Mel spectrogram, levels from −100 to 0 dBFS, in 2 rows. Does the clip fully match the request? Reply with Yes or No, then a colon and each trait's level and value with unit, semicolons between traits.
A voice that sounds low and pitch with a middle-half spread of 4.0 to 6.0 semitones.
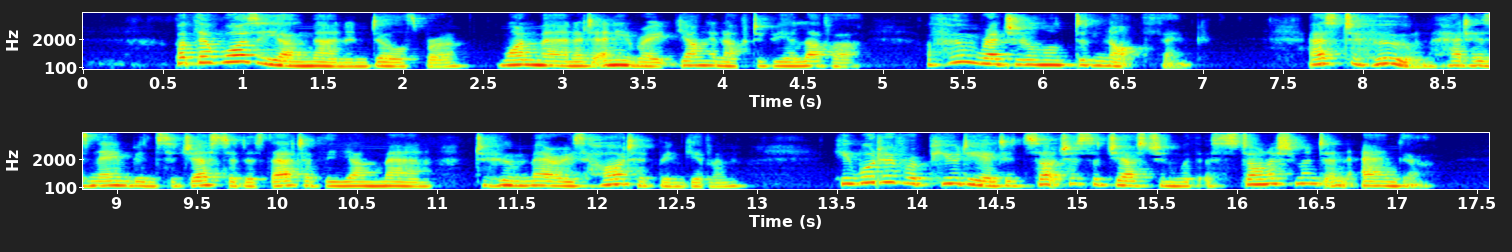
No: medium, 185 Hz; average, 5.1 semitones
